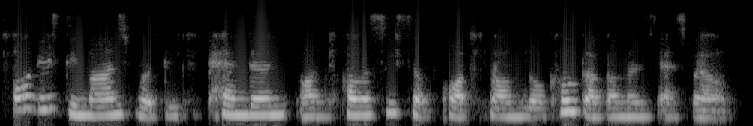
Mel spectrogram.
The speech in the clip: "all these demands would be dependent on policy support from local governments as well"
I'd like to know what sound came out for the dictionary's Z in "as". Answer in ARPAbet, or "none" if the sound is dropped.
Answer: S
